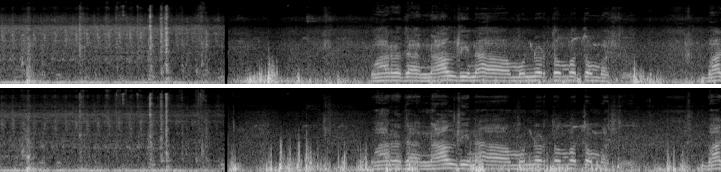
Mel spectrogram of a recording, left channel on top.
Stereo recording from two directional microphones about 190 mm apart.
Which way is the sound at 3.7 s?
Centre (ahead or behind).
